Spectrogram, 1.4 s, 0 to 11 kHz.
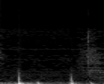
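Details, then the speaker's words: Normal first and second heart sounds at the apex, heard with an electronic stethoscope and timed against the radial pulse: two clear lub-dub beats about 88 a minute, louder first sound, no added sounds. "I can hear your first heart sound and I can hear the second heart sound. The first heart sound should have a louder quality in this apical position."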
